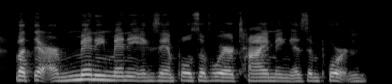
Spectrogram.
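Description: A woman with an American accent has a normal speaking voice at a fairly low pitch, with ordinary pitch variation. She talks at a moderate pace against a quiet background. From Virginia, USA. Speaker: horticulture professor, entomologist. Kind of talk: educational lecture.

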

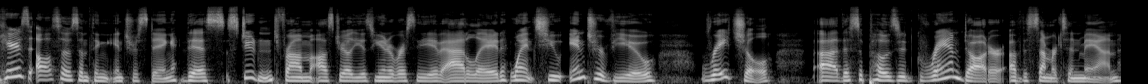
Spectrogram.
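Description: A woman speaks at a moderate pace in a plain, everyday voice, her pitch fairly low. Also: ordinary pitch variation. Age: 30s. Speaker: podcast co-host. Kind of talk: casual chat.

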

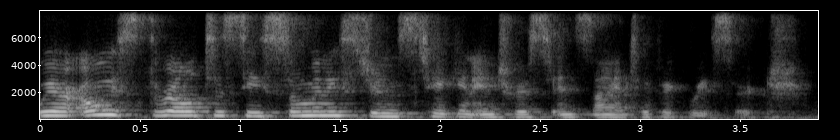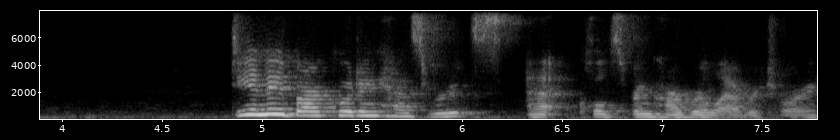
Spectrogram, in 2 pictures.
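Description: Fairly high-pitched and somewhat breathy, a woman speaks at a fairly quick pace with very wide pitch swings. Her tone is dark and mellow, with light background noise. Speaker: science program manager. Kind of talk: formal announcements. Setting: video call. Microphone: video call.

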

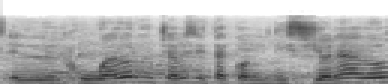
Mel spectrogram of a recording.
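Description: Music plays in the background as a man talks in a high pitch. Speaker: sports journalist. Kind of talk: interview conversation. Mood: animated anecdote telling. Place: cafe.

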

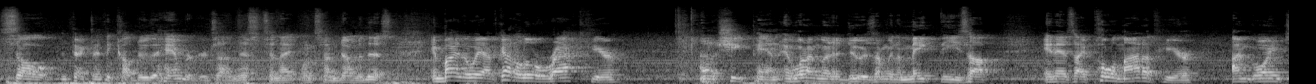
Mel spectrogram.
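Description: A man's voice with very even loudness and ordinary pitch variation, plus audible room echo and light background noise. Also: moderate pace. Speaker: home cook host. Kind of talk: cooking tutorial. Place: kitchen. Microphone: camera far.

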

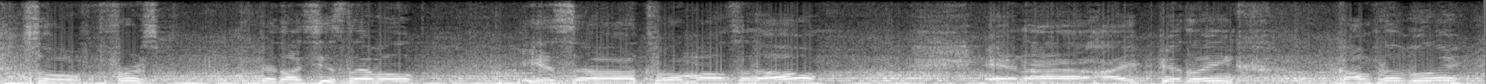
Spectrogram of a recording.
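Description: Loud background noise surrounds a man who keeps a moderate pace. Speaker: e-bike reviewer. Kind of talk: casual review commentary while riding. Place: bicycle. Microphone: phone near.

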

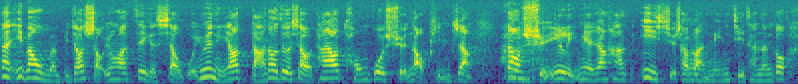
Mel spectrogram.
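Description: A woman talks at a very fast pace with hardly any pauses. Her intonation is lively, with light background noise. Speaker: traditional Chinese medicine doctor. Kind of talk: TV talk show expert explanation. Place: studio. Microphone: lapel.

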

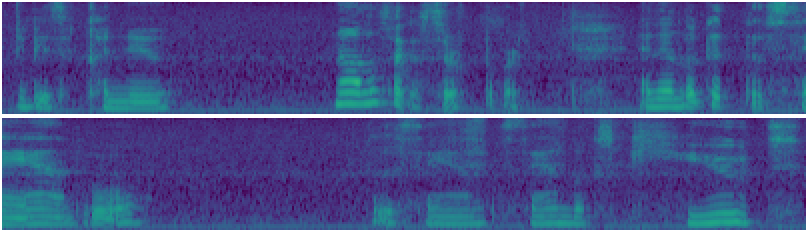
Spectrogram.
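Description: Speaking at a moderate pace with long, frequent pauses, a woman uses a medium pitch and a somewhat breathy voice, her pitch swinging very widely. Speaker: Dollar Tree haul YouTuber. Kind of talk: casual haul video, product showcase. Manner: animated, cheerful.

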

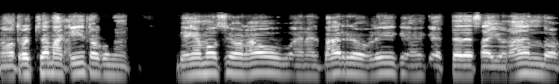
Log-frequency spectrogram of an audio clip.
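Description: A man talks at a fairly slow pace in a monotone, flat intonation. The background is quiet, and the sound is dry with no echo. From Puerto Rico. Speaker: professional wrestler; podcast guest. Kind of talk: casual interview. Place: car. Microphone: video call.

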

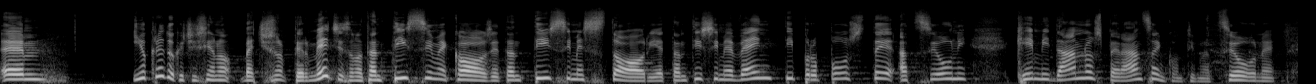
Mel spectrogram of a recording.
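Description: Against a quiet background, a woman with a fairly high pitch and lively intonation speaks at a fairly slow pace. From United States. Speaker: peace activist; speaker. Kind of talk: panel debate. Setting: theatre stage with audience. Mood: warm, smiling, anecdotal. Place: stage. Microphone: handheld.

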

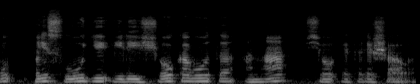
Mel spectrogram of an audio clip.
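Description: A man speaks with a bright, sharp tone. He goes at a very slow pace. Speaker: channel host. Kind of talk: storytelling vlog. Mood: calm, festive. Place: home room.

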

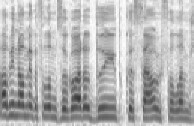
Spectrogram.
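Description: Against a quiet background, a woman uses a normal speaking voice at a fairly high pitch, with ordinary pitch variation. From Portugal. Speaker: tv news host. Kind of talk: interview. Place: studio. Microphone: lapel.

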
